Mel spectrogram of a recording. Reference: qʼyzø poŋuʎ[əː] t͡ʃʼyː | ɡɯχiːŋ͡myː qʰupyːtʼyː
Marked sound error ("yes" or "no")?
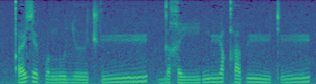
yes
